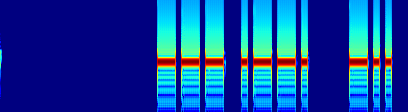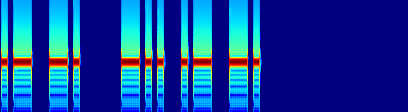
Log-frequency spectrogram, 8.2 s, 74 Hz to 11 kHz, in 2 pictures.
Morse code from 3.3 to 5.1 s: DAN

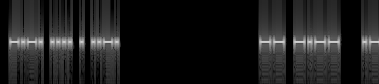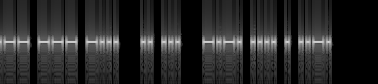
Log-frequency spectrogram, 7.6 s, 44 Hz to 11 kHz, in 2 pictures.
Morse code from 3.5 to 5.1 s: JOB

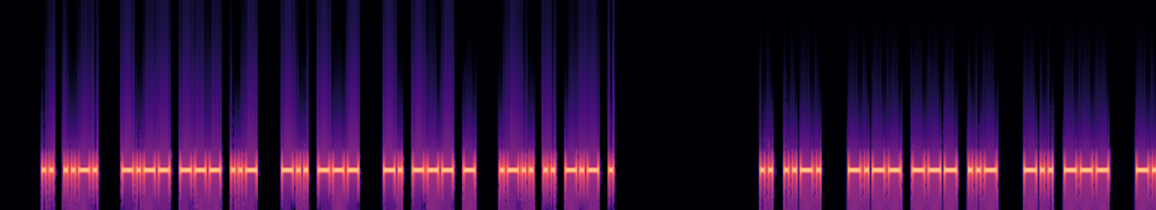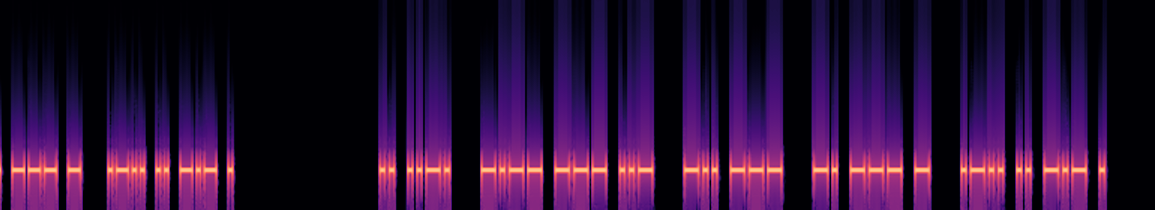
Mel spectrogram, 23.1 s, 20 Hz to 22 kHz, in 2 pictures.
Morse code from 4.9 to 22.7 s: LIKE IF YOU DO NOT LIKE IF YOU DO NOT LIKE

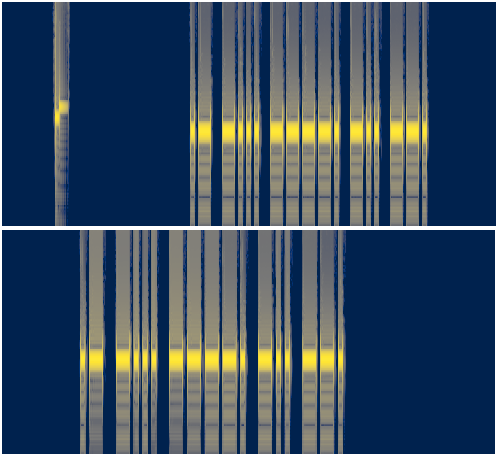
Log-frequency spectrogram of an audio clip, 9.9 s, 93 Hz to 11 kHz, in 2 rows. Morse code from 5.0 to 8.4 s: AB9DG

